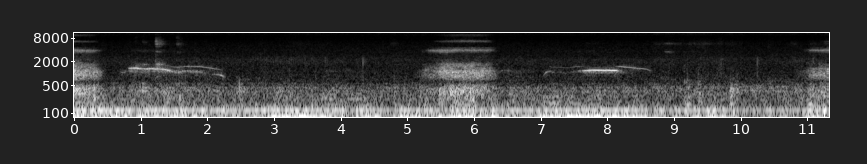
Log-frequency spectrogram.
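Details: Puppy snoring with whistling: soft rhythmic breathing with a faint high whistle on alternate breaths and low snuffling, over steady room hum.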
